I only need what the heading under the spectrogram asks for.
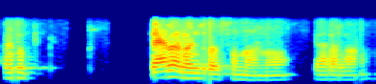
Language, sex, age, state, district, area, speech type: Telugu, male, 45-60, Andhra Pradesh, Chittoor, urban, conversation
